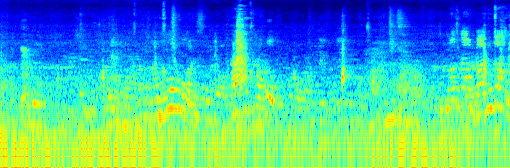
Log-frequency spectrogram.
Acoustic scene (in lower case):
restaurant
